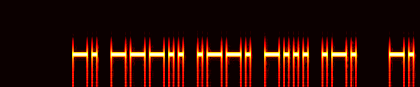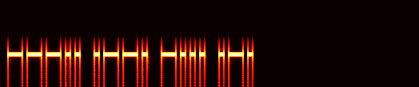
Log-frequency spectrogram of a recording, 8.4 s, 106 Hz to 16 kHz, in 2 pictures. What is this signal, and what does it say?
Morse code, heard as a keyed tone, about 25 wpm, 700 Hz. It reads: N8PBR N8PBR
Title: USA Call Signs Repeated 2x 25wpm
